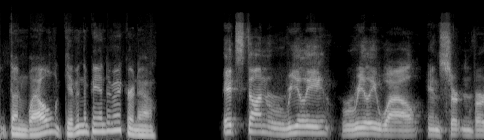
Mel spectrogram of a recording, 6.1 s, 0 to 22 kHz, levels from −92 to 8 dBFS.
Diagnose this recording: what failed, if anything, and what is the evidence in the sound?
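Nothing in the recording points to a failure at any stage of the chain. No stage from capture through to playback leaves an audible trace of a problem in the speech.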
